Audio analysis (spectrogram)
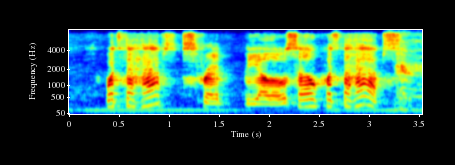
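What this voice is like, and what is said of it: Imitates another person's voice. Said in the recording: “Can we get Sam Roberts to listen just based off that impression, please? Because that was awesome.”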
